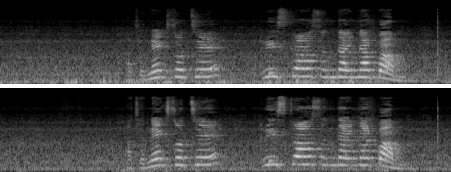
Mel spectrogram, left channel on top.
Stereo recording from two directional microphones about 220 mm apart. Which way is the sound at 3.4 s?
25° left (ahead or behind).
